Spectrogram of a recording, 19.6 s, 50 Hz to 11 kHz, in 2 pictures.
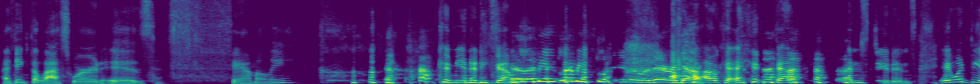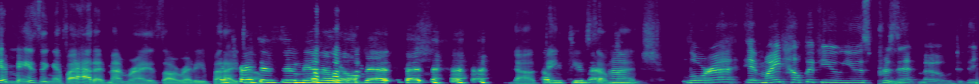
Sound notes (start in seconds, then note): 5.0 laughing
